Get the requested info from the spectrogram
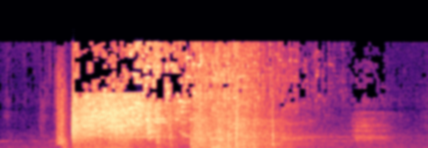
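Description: A glass bottle thrown and smashing: a sudden loud shattering crash about half a second in, carrying on for about two seconds with a deep rumble in its second half, then fading.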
